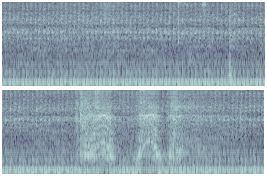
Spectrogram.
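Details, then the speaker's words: Kia Bongo Big Eye diesel that cranks but won't start: steady starter churn, engine turning over without catching; fuel supply present but shutoff valve stuck closed, cutting diesel to injectors; valve later removed, then it ran. "Although tinester ko siya kanina meron naman siyang supply pero naka-stock up close y'yung chat of bulve kaya hindi siya umaandar kahit anong gawin."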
